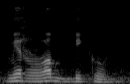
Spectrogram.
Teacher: nun sukun bertemu huruf ro, hukumnya idgham bila gunnah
